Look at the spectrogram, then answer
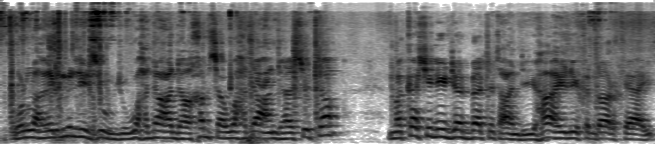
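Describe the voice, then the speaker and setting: Over noticeable background noise, a man talks very fast in a high voice, his pitch varying in an ordinary way and his loudness very even. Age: 80s+. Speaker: elderly resident interviewed. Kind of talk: street interview.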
